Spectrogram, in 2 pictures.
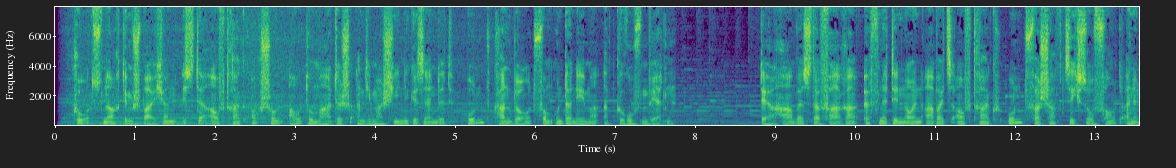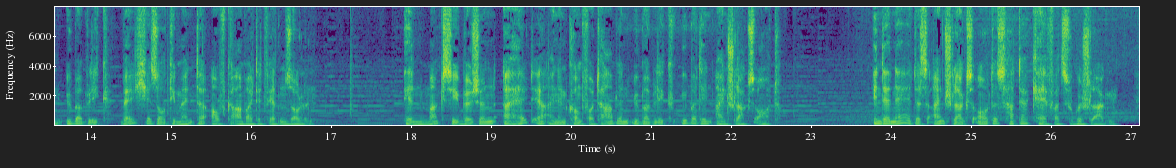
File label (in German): Hoerprobe Imagefilm; MaxiFleet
